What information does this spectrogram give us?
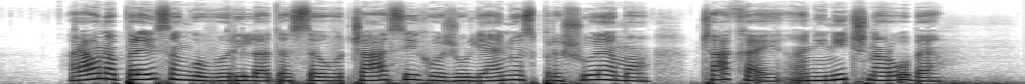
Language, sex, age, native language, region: Slovenian, female, 30-49, Slovenian, Gorenjska region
